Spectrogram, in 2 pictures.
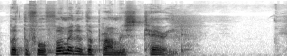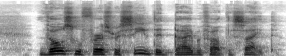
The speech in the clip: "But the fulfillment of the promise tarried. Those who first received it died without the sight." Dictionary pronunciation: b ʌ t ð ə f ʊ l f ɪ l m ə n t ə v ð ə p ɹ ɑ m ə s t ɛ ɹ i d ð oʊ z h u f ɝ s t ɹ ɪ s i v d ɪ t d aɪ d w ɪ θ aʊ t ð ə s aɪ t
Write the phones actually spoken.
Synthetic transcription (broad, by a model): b ʌ t ð ə f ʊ l f ɪ l m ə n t ə v ð ə p ɹ ɑ m ə s t ɛ ɹ i d ð oʊ z h u f ɝ s t ɹ ɪ s i v d ɪ t d aɪ d w ɪ θ aʊ t ð ə s aɪ t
